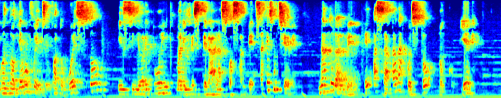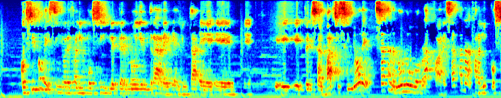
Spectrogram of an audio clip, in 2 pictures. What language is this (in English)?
Italian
